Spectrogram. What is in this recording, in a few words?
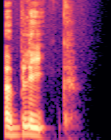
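"oblique" British English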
